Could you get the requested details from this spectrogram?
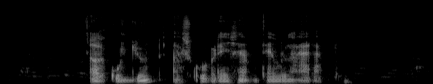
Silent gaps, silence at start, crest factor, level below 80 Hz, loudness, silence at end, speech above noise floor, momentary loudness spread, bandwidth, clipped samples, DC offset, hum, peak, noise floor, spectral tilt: none; 0.85 s; 22 dB; -62 dBFS; -37 LUFS; 0.85 s; 34 dB; 6 LU; 11 kHz; under 0.1%; under 0.1%; none; -18 dBFS; -71 dBFS; -5.5 dB/octave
